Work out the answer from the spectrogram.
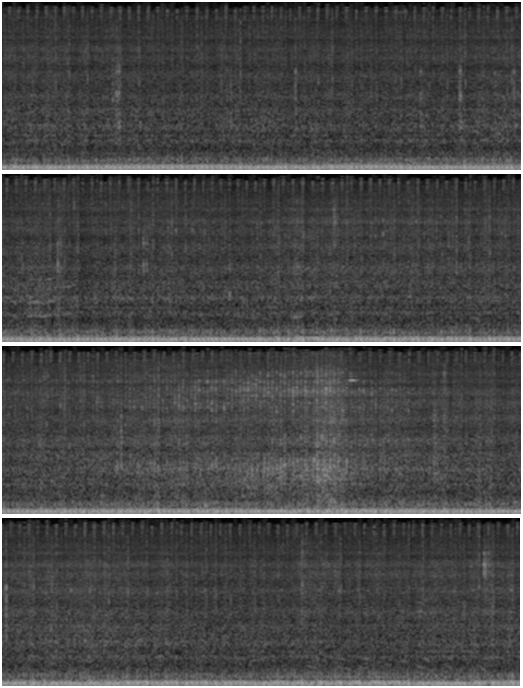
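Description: Rhocar kit car's engine running at low speed as the car creeps along, heard close up from its bonnet. A brief louder, noisier swell comes a little after halfway.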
